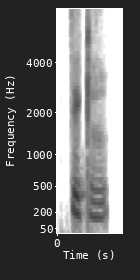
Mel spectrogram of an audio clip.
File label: "fickle", Indian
